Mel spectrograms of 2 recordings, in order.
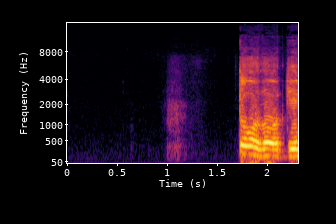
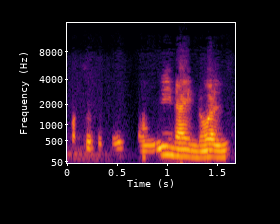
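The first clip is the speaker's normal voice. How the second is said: glitching audio; 5 dB quieter than usual. Real, not acted. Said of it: "se cortó un poquito el audio ahí".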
